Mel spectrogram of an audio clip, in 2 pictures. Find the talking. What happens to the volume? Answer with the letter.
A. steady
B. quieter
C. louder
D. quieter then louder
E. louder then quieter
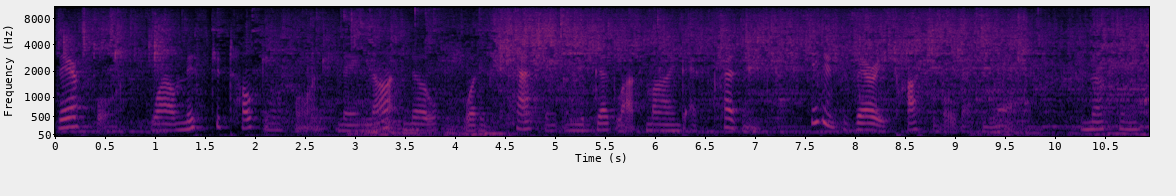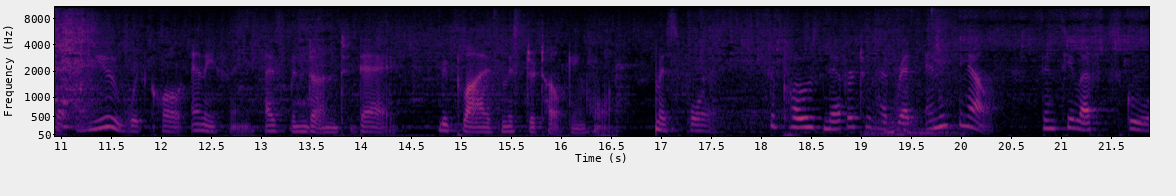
A.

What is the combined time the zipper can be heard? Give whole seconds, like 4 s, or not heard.
4 s.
